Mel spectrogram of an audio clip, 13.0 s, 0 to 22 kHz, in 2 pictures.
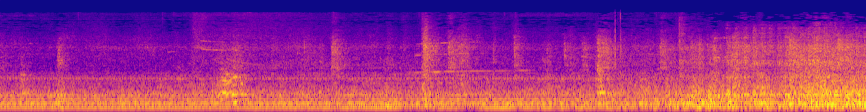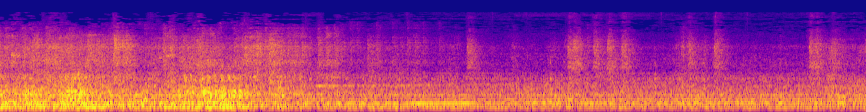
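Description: Interior of a moving Solaris Urbino 18 III Hybrid articulated bus: a steady drivetrain hum with scattered clicks and rattles, swelling louder for a few seconds around the middle.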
